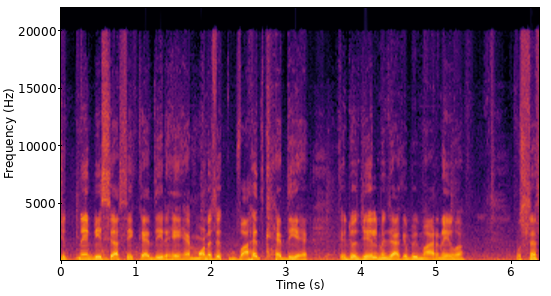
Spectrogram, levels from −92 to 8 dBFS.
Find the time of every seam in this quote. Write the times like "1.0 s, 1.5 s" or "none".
1.9 s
